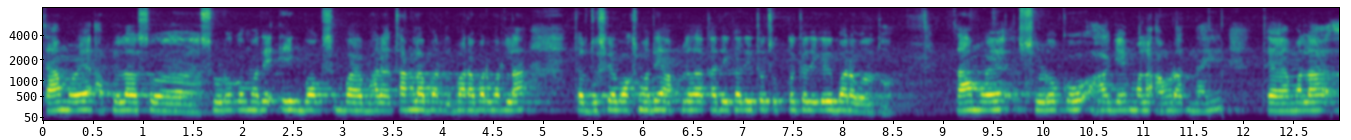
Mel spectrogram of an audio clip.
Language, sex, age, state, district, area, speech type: Marathi, male, 18-30, Maharashtra, Ratnagiri, urban, spontaneous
